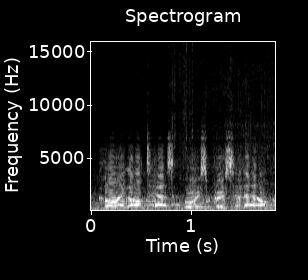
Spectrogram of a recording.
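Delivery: low, brisk official radio broadcast; radio dispatch. Acted. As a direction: issue orders rapidly over the radio, low-pitched. Task force broadcast over radio.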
